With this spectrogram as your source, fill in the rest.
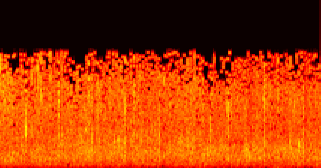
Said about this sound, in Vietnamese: Chúng ta cho một tràng pháo tay chào người anh em này gọi.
